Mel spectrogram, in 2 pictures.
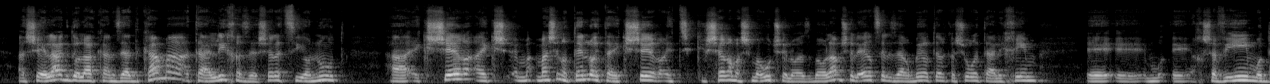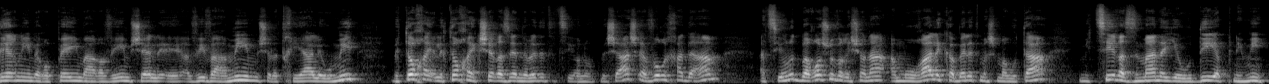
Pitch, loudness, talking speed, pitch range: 165 Hz, -23 LUFS, 155 wpm, 145-190 Hz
